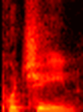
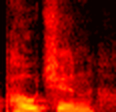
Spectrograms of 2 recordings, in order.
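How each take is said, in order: First: The first vowel is 'uh' as in much. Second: The first vowel is 'oh' as in poach. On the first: The speaker calls it right. "The first is puch, like much, and the second is een, like bean" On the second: The speaker calls it wrong.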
